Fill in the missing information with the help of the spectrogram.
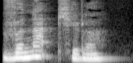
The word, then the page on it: vernacular: British English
